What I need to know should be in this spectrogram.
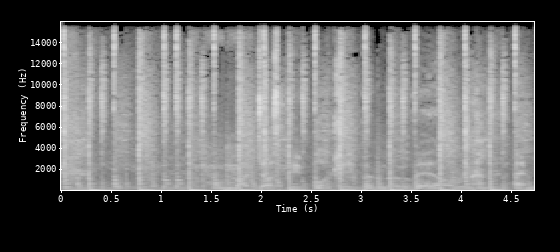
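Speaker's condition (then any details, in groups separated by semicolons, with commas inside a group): No condition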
